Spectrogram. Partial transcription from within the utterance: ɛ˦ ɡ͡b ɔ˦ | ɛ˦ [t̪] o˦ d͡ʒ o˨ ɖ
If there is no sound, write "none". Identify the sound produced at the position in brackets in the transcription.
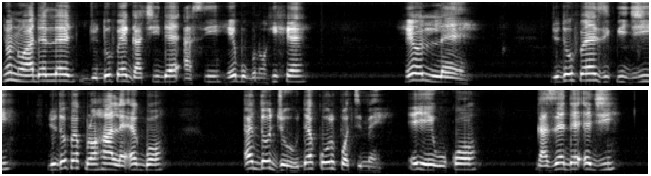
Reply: d̪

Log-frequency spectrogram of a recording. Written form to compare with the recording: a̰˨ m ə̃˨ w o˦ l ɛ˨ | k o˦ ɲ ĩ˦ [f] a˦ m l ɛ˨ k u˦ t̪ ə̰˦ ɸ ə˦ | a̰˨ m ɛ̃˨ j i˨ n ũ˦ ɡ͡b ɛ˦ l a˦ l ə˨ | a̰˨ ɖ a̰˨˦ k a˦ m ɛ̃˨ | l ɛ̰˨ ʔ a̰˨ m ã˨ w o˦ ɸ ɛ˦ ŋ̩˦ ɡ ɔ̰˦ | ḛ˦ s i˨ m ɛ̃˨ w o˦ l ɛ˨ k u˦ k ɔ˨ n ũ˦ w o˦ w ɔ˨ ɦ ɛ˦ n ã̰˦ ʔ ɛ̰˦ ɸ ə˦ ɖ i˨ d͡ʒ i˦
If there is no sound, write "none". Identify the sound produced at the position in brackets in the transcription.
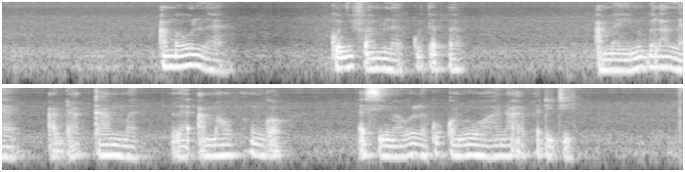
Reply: f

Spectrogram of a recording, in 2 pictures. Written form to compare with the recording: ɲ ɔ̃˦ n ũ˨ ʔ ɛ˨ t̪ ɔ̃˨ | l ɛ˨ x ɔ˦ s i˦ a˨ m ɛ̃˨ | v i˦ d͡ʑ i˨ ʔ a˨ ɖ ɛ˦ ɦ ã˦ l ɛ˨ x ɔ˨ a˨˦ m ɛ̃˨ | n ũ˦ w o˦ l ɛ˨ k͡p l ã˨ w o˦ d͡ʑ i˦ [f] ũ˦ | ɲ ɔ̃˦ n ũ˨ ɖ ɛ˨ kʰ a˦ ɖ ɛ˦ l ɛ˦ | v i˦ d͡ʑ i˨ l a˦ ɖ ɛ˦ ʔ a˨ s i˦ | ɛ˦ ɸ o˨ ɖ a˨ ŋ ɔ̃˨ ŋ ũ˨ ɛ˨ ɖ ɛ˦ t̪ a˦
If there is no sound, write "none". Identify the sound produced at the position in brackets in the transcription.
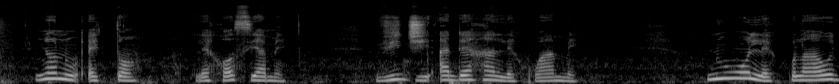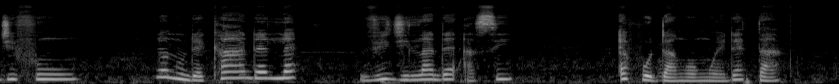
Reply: f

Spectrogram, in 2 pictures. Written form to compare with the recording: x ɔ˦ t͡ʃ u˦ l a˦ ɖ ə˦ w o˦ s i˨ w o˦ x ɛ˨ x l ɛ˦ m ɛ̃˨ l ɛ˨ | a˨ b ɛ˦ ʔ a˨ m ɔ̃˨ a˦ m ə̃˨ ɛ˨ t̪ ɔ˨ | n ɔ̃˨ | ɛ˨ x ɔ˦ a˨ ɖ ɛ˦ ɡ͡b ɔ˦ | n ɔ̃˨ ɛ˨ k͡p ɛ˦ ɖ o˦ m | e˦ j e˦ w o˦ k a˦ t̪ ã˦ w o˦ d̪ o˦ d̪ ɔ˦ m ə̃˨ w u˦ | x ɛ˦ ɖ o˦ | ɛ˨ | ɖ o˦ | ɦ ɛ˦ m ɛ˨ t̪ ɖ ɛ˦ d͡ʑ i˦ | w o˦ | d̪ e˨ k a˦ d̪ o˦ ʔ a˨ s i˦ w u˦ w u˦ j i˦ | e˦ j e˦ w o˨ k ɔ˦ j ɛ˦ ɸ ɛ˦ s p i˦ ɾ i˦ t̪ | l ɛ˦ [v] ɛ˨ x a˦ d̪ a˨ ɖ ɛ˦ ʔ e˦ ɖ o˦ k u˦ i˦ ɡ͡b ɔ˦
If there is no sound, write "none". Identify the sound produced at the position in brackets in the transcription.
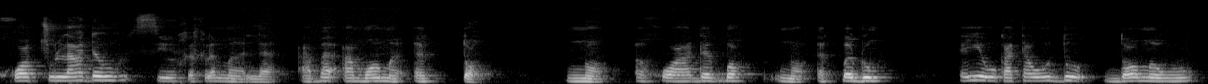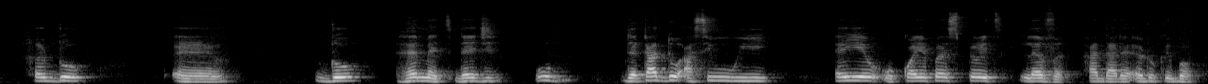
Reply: v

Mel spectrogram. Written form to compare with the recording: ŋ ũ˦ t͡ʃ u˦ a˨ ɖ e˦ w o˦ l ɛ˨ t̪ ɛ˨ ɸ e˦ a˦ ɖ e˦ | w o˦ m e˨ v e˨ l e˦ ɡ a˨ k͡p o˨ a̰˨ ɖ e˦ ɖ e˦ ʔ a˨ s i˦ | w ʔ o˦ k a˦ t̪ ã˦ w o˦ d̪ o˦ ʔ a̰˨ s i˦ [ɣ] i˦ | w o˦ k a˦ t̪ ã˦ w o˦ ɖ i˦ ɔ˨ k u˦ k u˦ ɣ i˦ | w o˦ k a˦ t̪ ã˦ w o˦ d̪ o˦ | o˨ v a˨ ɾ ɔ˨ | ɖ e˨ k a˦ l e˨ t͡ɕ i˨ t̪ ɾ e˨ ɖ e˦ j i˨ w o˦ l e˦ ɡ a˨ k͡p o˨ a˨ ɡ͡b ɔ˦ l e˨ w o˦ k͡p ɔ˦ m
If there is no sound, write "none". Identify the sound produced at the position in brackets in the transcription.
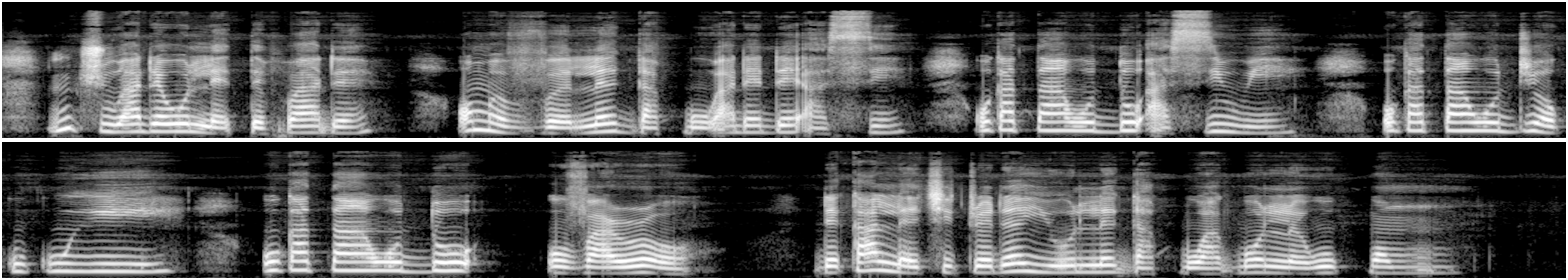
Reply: w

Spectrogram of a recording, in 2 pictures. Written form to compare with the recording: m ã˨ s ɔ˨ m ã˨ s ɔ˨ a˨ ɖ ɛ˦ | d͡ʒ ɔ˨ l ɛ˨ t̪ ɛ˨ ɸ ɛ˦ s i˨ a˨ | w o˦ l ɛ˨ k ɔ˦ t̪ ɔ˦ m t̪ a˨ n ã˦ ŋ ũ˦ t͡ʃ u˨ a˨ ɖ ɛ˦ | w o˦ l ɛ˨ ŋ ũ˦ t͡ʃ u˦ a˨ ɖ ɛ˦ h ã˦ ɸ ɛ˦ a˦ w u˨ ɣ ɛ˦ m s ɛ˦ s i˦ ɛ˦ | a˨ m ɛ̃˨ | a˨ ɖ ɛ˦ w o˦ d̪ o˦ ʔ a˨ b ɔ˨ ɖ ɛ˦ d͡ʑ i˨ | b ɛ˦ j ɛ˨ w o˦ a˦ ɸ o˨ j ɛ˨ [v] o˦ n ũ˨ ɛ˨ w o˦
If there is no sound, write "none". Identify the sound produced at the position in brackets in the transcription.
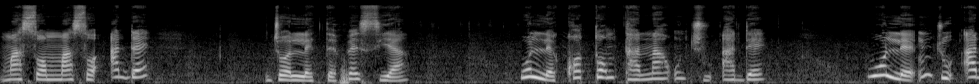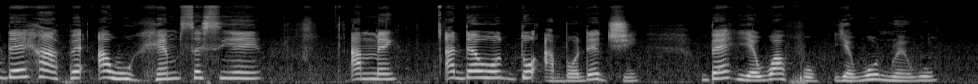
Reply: w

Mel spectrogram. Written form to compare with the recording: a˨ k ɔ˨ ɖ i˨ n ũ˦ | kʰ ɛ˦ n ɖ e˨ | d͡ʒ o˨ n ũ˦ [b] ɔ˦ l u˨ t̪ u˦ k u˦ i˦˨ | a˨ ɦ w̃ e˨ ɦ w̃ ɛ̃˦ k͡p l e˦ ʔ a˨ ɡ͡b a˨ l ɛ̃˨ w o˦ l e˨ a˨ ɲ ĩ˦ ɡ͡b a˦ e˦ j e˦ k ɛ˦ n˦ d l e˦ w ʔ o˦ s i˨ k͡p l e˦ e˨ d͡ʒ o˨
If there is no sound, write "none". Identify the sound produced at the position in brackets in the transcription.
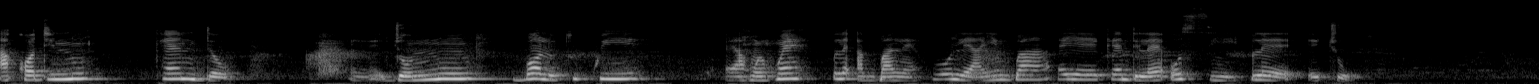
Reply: b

